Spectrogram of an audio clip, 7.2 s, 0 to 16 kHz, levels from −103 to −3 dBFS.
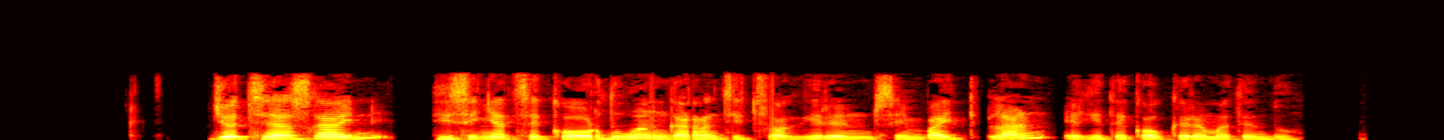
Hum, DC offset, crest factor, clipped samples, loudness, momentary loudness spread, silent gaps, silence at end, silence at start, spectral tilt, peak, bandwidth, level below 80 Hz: none; under 0.1%; 18 dB; under 0.1%; -22 LUFS; 11 LU; 1.98-2.15 s; 0.75 s; 1.05 s; -5.5 dB/octave; -4 dBFS; 8 kHz; -68 dBFS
